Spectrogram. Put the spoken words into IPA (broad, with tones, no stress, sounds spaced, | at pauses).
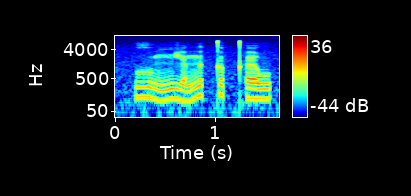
ɣ u˧˩ ŋ ɲ i˧˩ ə̯ n ə˦˥ t̚ t̪ ə˦˥ p̚ t̪ʰ ə˧ w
